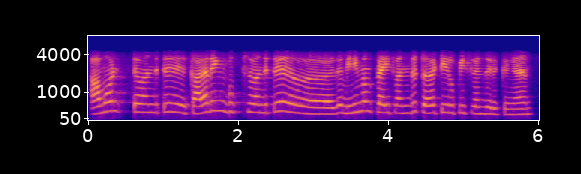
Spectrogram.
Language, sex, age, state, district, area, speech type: Tamil, female, 18-30, Tamil Nadu, Coimbatore, urban, conversation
